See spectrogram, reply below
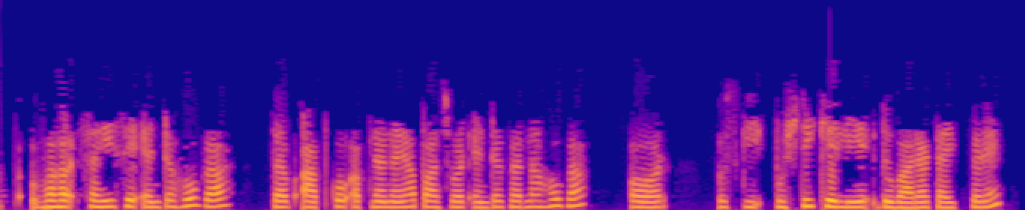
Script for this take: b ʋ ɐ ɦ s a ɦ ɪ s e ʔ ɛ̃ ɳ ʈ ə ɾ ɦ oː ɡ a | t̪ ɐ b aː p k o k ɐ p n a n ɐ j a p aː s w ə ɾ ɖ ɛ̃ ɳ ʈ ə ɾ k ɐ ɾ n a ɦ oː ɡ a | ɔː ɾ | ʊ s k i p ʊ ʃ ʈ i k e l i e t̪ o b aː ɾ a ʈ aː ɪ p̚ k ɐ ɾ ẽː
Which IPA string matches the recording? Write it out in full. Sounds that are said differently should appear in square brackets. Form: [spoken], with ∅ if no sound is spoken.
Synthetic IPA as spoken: b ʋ ɐ ɦ s [ɐ] ɦ [i] s e ʔ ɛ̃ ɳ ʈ ə ɾ ɦ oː ɡ a | t̪ ɐ b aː p k o [ʔ] ɐ p n a n ɐ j a p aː s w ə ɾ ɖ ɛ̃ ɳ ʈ ə ɾ k ɐ ɾ n a ɦ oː ɡ a | ɔː ɾ | ʊ s k i p ʊ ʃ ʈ i k e l i e [d̪] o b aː ɾ a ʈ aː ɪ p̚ k ɐ ɾ ẽː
